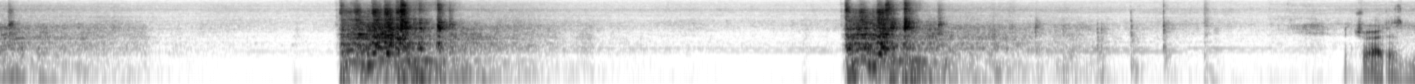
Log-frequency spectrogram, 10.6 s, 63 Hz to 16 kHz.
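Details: 1978 Evinrude 150 outboard on a 23 ft boat, cold start with choke and then a little throttle: two cranking bursts a few seconds apart that die away without catching; hard cold start.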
